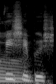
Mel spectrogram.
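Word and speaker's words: Biches et Bûches: I hear so many variations on how to pronounce Biche et Bush. Oh. It's Biche et Bush, you guys.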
